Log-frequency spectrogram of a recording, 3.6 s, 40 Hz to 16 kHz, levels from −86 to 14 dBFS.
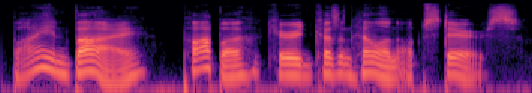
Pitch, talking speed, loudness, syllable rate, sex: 135 Hz, 150 wpm, -19 LUFS, 4.2 syllables/s, male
